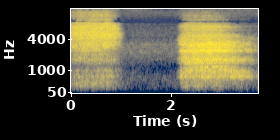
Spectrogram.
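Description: Deep breaths during yoga, one long airy exhale, a second of near silence, then a long breath in, close and breathy with no talk.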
